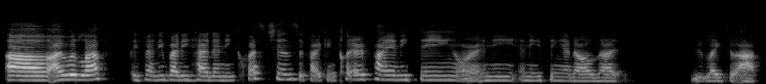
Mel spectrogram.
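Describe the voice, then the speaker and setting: A woman's voice: mid-range voice, steady tone, moderate pace, creaky, a bit bright. A woman from the Czech Republic, a native Czech speaker, giving a research presentation in an earnest way with many fillers and restarts. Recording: dull lo-fi recording.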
